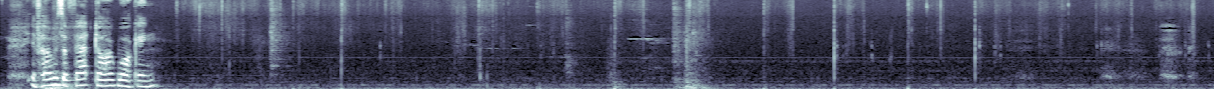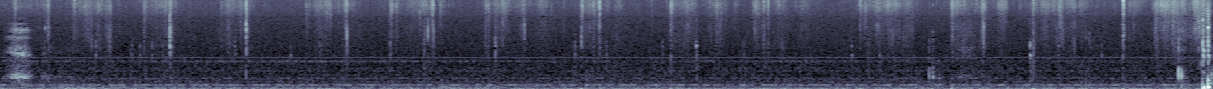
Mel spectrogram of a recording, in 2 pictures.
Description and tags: paws on carpet
simulated dog-paws padding
padding, simulated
